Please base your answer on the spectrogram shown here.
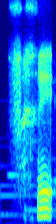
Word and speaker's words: frais: Frais. Ah, A-I, frais. A-I toujours est.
